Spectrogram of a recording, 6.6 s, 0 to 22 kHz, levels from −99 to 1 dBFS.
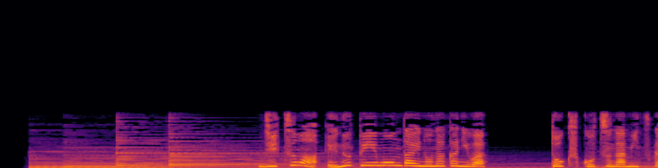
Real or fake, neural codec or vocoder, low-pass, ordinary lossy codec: real; none; 7.2 kHz; none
